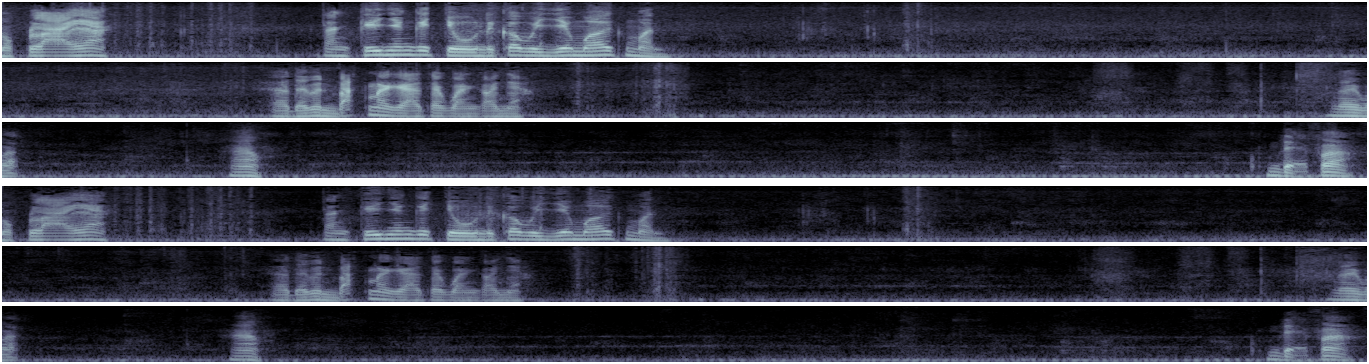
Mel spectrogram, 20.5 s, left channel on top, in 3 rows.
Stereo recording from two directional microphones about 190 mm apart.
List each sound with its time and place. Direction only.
0.0 s a man's voice: 5° right (ahead or behind)
1.6 s a man's voice: 10° right (ahead or behind)
8.2 s speech: centre (ahead or behind)
13.5 s speech: 25° left (ahead or behind)
20.0 s speech: 30° left (ahead or behind)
